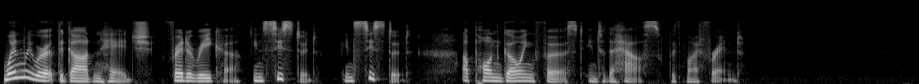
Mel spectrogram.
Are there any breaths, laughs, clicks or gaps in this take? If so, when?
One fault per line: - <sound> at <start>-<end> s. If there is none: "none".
none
